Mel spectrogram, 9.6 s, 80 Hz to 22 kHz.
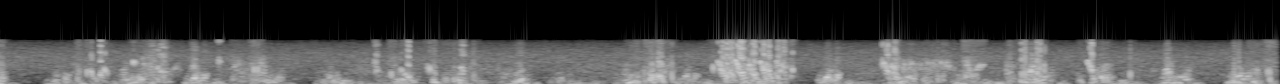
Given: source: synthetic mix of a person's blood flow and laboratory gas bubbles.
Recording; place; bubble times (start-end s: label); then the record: Doppler ultrasound of blood flow; precordium
0.00-0.12 s: bubbles
0.59-0.88 s: bubbles
1.00-1.41 s: bubbles
1.66-1.70 s: bubbles
1.75-2.04 s: bubbles
2.82-2.89 s: bubbles
2.94-3.65 s: bubbles
4.72-5.12 s: bubbles
5.34-6.01 s: bubbles
6.62-7.21 s: bubbles
7.25-7.43 s: bubbles
7.56-7.90 s: bubbles
8.10-8.38 s: bubbles
8.48-8.55 s: bubbles
9.25-9.61 s: bubbles
From the record:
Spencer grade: 3 (all of the cardiac periods contain showers or single bubble signals, but not dominating or overriding the cardiac motion signals); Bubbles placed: only in the low amplitude regions of the cardiac cycle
